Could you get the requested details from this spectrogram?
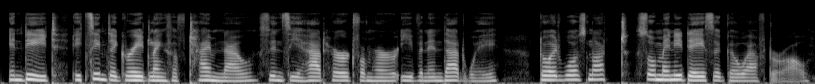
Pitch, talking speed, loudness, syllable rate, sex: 185 Hz, 215 wpm, -17 LUFS, 4.8 syllables/s, female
